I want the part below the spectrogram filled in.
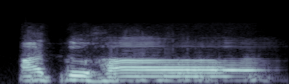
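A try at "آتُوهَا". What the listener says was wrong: నూన్ గున్నా చేయలేదు మీరు.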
